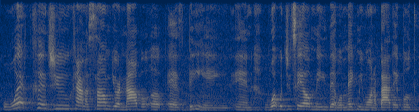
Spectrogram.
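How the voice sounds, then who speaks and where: A woman's voice: mid-range voice, a little hiss or hum. A woman moderating a book festival panel, enthusiastic and chatty, often checking in with the crowd. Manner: enthusiastic, cheers and asks the crowd "okay?".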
